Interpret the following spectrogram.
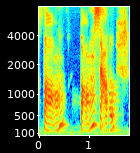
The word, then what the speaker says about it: bong sao: This one it will pronounce bong sao. Sometimes I will pronounce this one wrong as well because we really don't use this character a lot. Yes, so it yes, will yes. like the racing tone bong sao. It's a second tone, right?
